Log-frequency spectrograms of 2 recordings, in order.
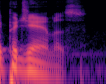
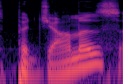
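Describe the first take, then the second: First: "pajamas" as puh-JAM-uz; own pronunciation. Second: "Pajamas" as puh-JAH-muz, questioning; alternative pronunciation. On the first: Telling viewers their own way, puh-JAM-uz. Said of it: "I say pajamas". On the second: Puzzling over a quiz option, questioning puh-JAH-muz. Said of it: "What is this?". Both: Shown as a demonstration.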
